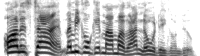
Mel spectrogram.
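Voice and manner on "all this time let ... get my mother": imitated excited local. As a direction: play the stunned neighbor calling family. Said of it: "they say".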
